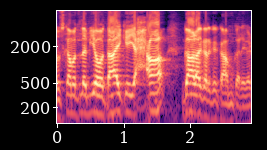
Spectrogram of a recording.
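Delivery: normal talking voice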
